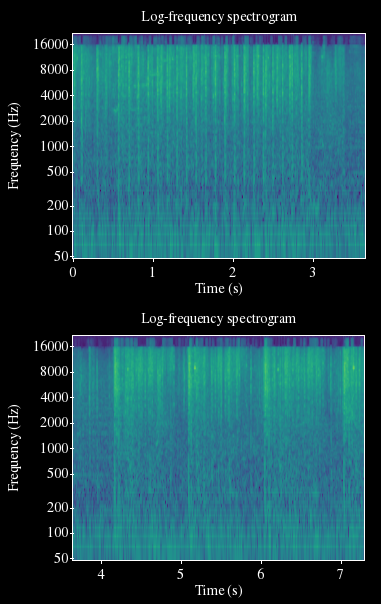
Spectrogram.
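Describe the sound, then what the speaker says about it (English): Rapid bursts of shotgun fire in The First Descendant video game, loud, close blasts in quick clusters with brief gaps, separate sharp shots standing out near the middle and end. "pump a few shotgun rounds into this person's head"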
